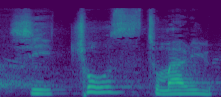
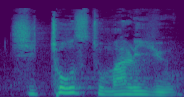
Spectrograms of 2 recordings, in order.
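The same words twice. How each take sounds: First: Slow, softer, leaning on chose; stress on chose. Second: Said in the usual way. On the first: Shown as a demonstration. Pastor driving the point home to husbands, stress on chose. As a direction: drag out chose, let it land. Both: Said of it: "Everybody say, "Chose".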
